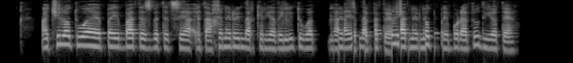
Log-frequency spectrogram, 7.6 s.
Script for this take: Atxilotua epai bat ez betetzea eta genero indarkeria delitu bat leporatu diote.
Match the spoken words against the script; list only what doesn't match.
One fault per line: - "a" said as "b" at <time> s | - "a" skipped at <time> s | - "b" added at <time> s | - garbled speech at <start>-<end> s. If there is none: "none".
- garbled speech at 4.5-5.9 s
